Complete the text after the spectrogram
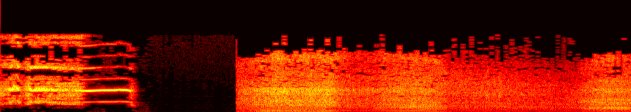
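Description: A single loud rooster crow rings out, followed by a short silence and then the steady rumble of a car engine driving along.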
